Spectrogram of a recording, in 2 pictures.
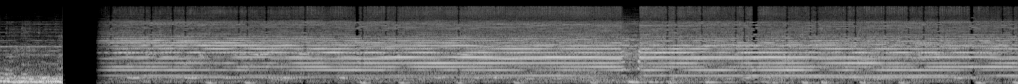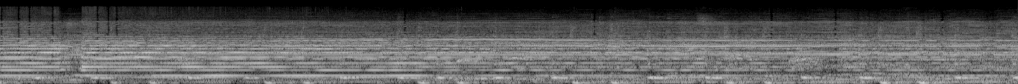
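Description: Truck air horns held in one long, loud multi-note chord as the trucks roll past. It starts about a second in and holds steady, with only a few tiny breaks.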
